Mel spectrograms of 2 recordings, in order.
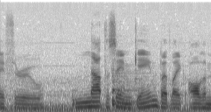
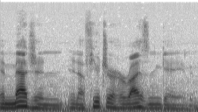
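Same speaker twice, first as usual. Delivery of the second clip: loud, grand, dramatic epic narrator voice; 6 dB louder than usual. Reading out someone's game idea from Discord: grand epic narrator voice. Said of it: "I'm going to do this in the epic voice".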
